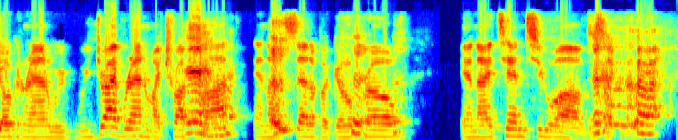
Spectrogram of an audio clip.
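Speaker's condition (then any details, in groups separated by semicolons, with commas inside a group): No condition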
